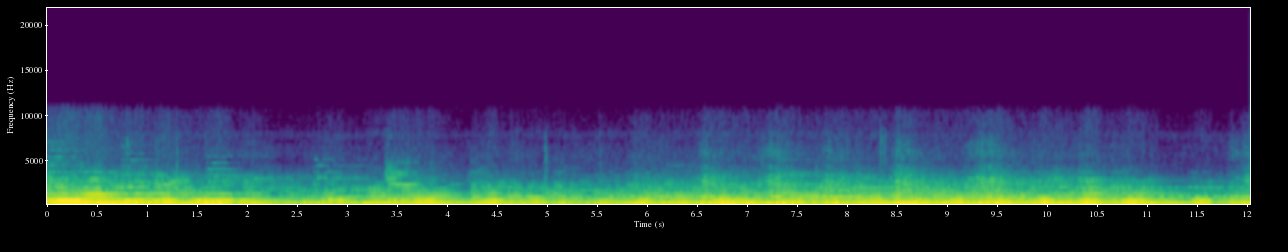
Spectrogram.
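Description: Chamber music: a piano with bowed strings, cello and violin, playing long held notes, played live on stage.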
